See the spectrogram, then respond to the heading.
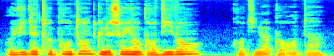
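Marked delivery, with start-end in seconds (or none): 0.0-2.0 higher, louder aggrieved protest; hurt indignation at the women's sulk; indignant. Acted. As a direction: complain they should be glad. Corentin complaining to the women.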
